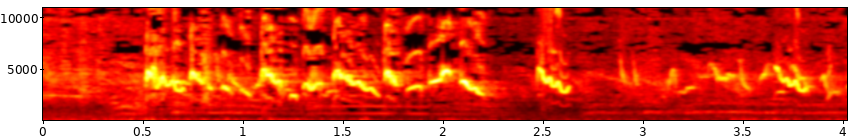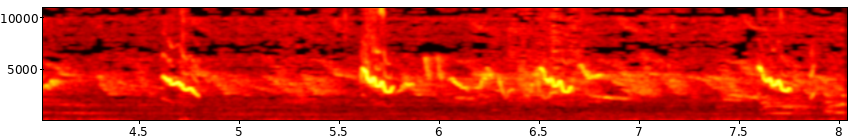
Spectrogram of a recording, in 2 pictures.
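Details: A lemon-bellied white-eye, encouraged by ciak-ciak prompting, opens with a quick loud string of high chirps, then spaced twittering phrases, while low long whistles drift underneath.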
